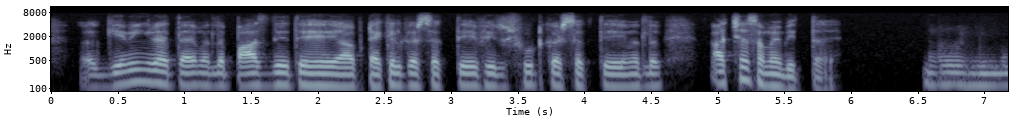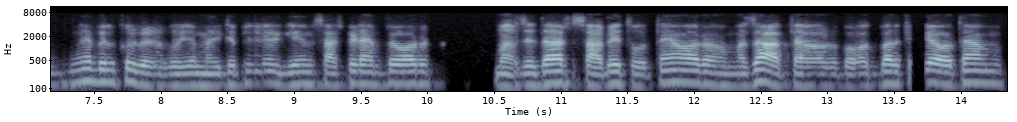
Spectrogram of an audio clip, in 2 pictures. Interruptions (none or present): none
